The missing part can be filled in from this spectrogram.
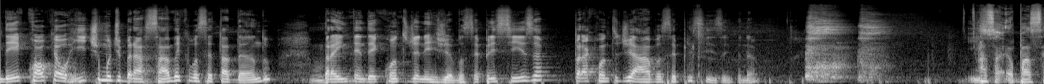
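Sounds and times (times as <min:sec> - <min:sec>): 
speech: 0:00.0 - 0:08.3, 0:09.7 - 0:10.4
loud harsh coughs: 0:08.0 - 0:09.0.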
